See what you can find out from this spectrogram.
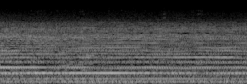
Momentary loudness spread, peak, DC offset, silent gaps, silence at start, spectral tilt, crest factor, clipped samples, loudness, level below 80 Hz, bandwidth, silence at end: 2 LU; -12 dBFS; under 0.1%; none; 0 s; -3 dB/octave; 14 dB; under 0.1%; -25 LUFS; -48 dBFS; 16 kHz; 0 s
